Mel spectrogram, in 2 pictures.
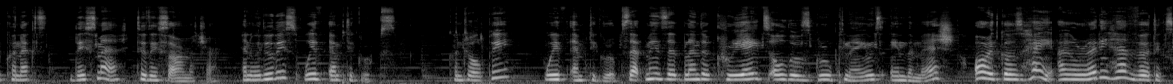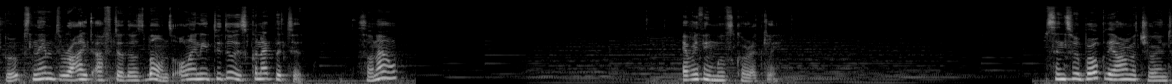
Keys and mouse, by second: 4.7 ctrl+p, 15.1 ctrl+Tab, 15.2 click, 15.4 g, 16.1 g, 16.4 drag, 16.8 drag, 17.2-18.5 typing, 17.5 click, 17.8 click, 18.4 click, 18.7 middle drag, 19.1 click, 19.2 middle click, 19.6-20.9 typing, 20.0 click, 21.2 alt+g, 21.2 alt+s, 21.3 drag, 21.5 ctrl+Tab, 21.6 drag.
